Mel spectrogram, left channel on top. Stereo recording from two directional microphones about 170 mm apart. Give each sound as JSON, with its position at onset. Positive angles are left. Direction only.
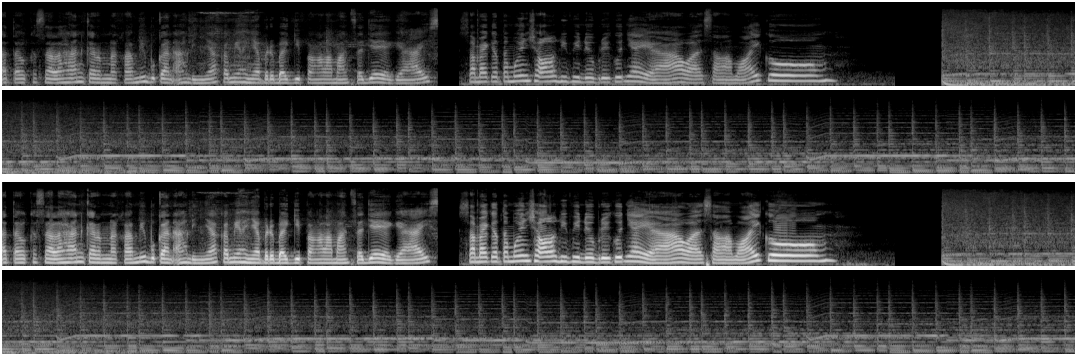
{"t": 0.0, "sound": "a woman's voice", "side_deg": -35}
{"t": 4.6, "sound": "a woman's voice", "side_deg": -40}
